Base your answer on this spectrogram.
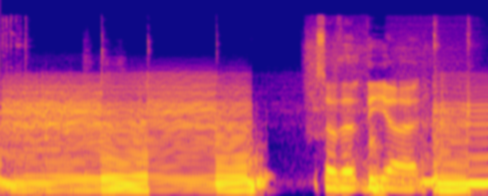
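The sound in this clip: Heavily distorted, buzzing tones from an effects pedal with a sweep knob and its switch in the middle position. Loud sustained notes repeat a few times, then a short gap, then a burst of swept, wavering notes.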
